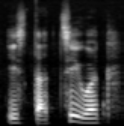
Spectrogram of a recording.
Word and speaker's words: Iztaccíhuatl: Vamos a seguir con Iztac, Cihuatl, Iztaccíhuatl. Amigos, así se pronuncia, ¿va?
